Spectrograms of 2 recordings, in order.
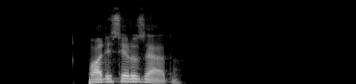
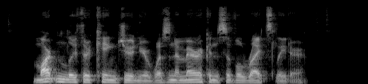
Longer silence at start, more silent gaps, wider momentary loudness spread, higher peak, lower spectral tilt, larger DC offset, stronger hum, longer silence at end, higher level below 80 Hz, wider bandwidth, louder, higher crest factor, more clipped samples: first, 0.9 s vs 0.35 s; neither; about the same, 15 LU vs 13 LU; about the same, -6 dBFS vs -4 dBFS; about the same, -6 dB/octave vs -5 dB/octave; neither; neither; first, 1.75 s vs 0.65 s; first, -46 dBFS vs -56 dBFS; about the same, 15.5 kHz vs 16 kHz; about the same, -21 LUFS vs -23 LUFS; about the same, 20 dB vs 20 dB; neither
